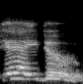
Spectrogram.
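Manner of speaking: mock sarcastic tone. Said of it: "I say it sarcastically".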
